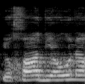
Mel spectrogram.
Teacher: خا کو بھی پور پڑھیں گے، یہ حروف مستعلیہ میں سے ہے اور کھڑا زبر ہے، کھڑا زبر الف مدہ کی طرح ہوتا ہے تو اسے ایک الف کے برابر کھینچیں گے۔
